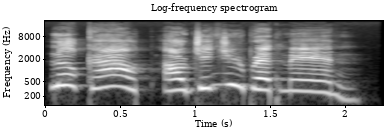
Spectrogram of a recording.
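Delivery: put-on very high, far child voice yelling; yelling little boy. A narrator's reading. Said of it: "yelled the little boy".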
